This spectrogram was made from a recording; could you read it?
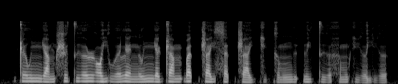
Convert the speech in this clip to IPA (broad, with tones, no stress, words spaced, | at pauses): ʈə˧w ɲa˨˩˦mʂɨ˧t̪ɨ˧˥ə̯ɹɔ˧ ju˨˩˦ə̯lɛ˨˩no˧˥ ɲa˧˥jʈa˧mɓa˦˥t̚ʂa˧j sa˦˥t̚ʂa˧˥jki˨˩˨kə˧˥m ŋɨ˧ʔɨ˧j t̪ɨ˨˩˦ə̯hə˧˥mki˨˩˨ə̯ ji˨˩ə̯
